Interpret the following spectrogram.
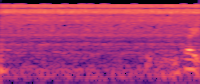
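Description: Kitchen faucet running a steady stream of water into a sink already filled with water and leafy greens.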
